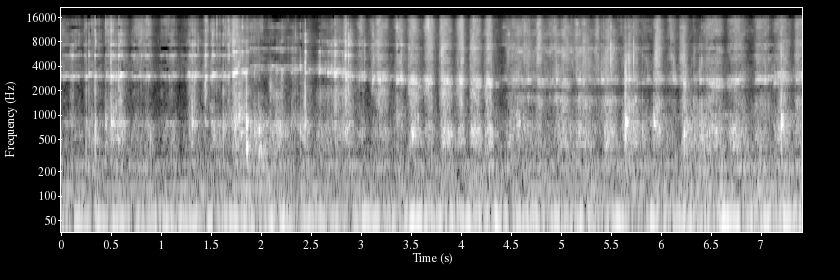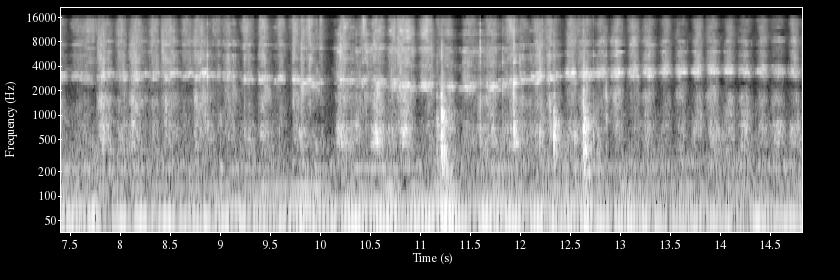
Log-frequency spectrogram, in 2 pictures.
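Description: Fingernails of both hands scratch and rub across the solid hardwood bars of an upright xylophone, making a dense run of dry, raspy scrapes and quick ticks. A steady low hum and a faint wavering mid-high tone sit underneath throughout.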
